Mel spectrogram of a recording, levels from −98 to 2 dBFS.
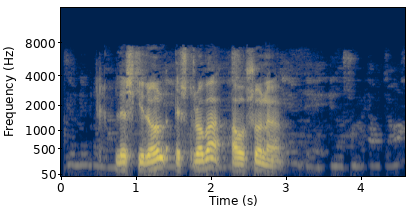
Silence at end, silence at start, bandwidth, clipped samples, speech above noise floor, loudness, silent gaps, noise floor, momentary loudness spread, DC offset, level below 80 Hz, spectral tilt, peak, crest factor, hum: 1.65 s; 0.5 s; 7.8 kHz; under 0.1%; 36 dB; -18 LUFS; none; -55 dBFS; 9 LU; under 0.1%; -66 dBFS; -3.5 dB/octave; -4 dBFS; 18 dB; none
